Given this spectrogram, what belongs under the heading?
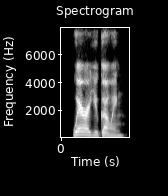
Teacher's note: Letting your voice drop slightly on going.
